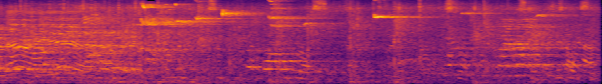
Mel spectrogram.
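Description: Basketball dribbled on a hardwood gym floor, with sneakers squeaking in short high squeals as players run the court. Voices shout and call out in the hall's echo.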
